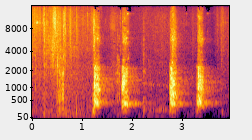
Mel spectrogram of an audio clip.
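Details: Bloodhound named Wilma playing in snow gives four loud, deep barks spaced about half a second to a second apart, each a short harmonic-rich burst, over faint background rustling.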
